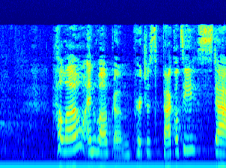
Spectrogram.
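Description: A young woman speaks with animation through a microphone and loudspeakers in a large hall.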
